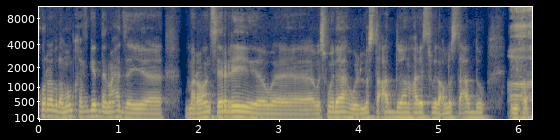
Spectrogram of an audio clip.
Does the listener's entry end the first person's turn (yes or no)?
yes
